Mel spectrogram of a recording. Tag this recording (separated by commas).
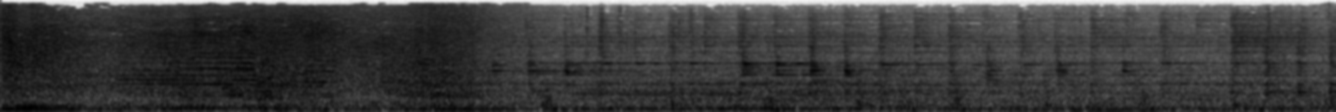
Music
